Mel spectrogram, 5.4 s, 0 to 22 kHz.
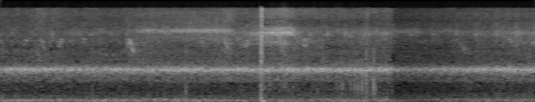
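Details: A steady, droning chorus of Brood X periodical cicadas holds one unbroken pitch over a low rumble, recorded on a June 7, 2021 morning in Maryland.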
